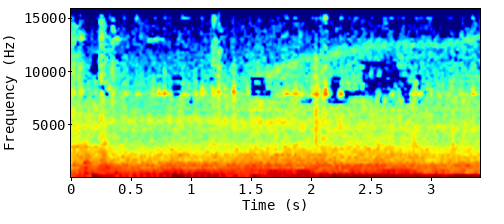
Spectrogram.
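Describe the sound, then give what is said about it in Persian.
A truck engine drones steadily with a low rumble and humming tones that rise slightly, joined by a few dull low thumps, as the vehicle seems to draw closer. No one speaks. “برو، کامیون داره میاد.”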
